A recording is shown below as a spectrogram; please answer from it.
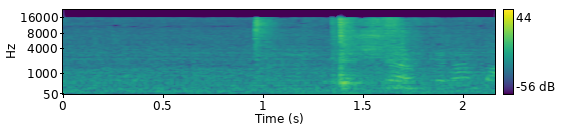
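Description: A glass lid set down on a skillet of mussels steaming in wine, a short clink about a second and a half in, with a lighter click just before it.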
